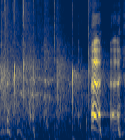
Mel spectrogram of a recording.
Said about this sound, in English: Who started that slow clap?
